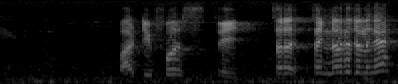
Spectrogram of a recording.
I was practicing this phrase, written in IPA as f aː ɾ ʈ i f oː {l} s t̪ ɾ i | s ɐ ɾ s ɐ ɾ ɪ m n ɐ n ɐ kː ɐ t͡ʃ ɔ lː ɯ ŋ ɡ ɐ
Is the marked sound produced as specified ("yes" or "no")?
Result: no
